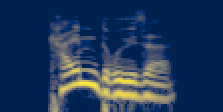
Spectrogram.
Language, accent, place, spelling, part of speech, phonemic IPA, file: German, Germany, Berlin, Keimdrüse, noun, /ˈkaɪ̯mˌdʁyːzə/, De-Keimdrüse.ogg
- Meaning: gonad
